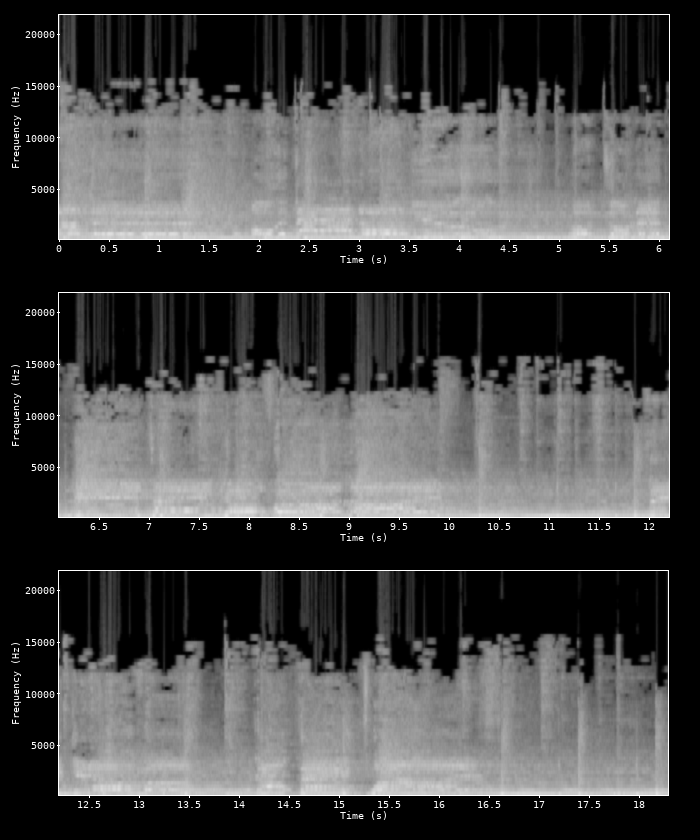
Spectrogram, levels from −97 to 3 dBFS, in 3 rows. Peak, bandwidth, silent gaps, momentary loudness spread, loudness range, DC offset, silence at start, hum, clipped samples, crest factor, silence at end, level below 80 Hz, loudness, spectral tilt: -4 dBFS; 16.5 kHz; none; 4 LU; 2 LU; under 0.1%; 0 s; none; under 0.1%; 10 dB; 0 s; -26 dBFS; -15 LUFS; -4.5 dB/octave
